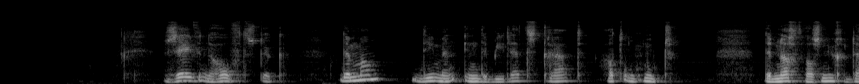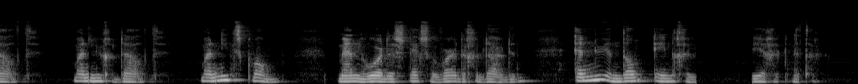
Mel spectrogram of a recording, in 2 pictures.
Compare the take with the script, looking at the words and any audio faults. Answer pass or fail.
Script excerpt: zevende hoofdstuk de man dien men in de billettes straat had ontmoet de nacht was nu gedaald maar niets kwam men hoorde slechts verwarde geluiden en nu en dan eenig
fail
